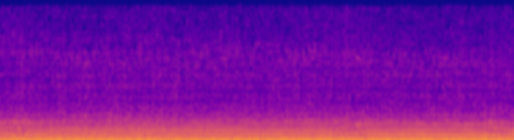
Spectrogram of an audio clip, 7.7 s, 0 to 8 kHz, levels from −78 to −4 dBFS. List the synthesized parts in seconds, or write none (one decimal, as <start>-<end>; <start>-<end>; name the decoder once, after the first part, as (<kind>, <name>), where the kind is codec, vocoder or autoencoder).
0.0-0.4 (codec, SNAC); 5.0-5.5; 7.3-7.7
